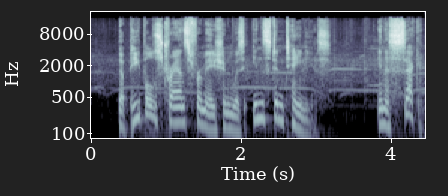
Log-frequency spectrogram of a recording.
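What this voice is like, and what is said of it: Usual voice. Nothing is said of it.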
